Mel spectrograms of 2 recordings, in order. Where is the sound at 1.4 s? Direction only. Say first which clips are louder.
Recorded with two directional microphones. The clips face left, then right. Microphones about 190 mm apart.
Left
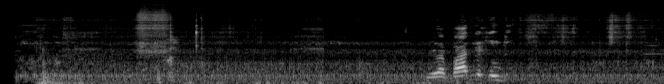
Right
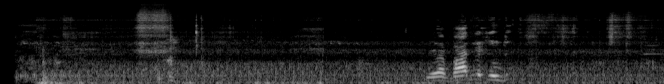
Even; 45° right (ahead or behind).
